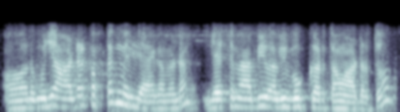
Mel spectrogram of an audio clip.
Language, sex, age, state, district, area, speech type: Hindi, male, 30-45, Madhya Pradesh, Betul, rural, conversation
